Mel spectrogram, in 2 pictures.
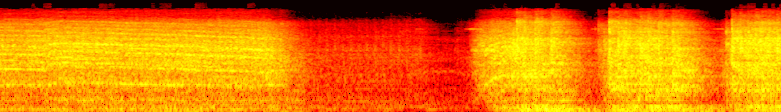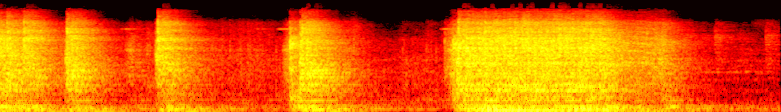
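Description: A cordless power drill drives sheet metal screws into a car body, giving a loud whirring burst followed by a string of short, stuttering pulses of high-pitched motor whine with brief pauses between them.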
